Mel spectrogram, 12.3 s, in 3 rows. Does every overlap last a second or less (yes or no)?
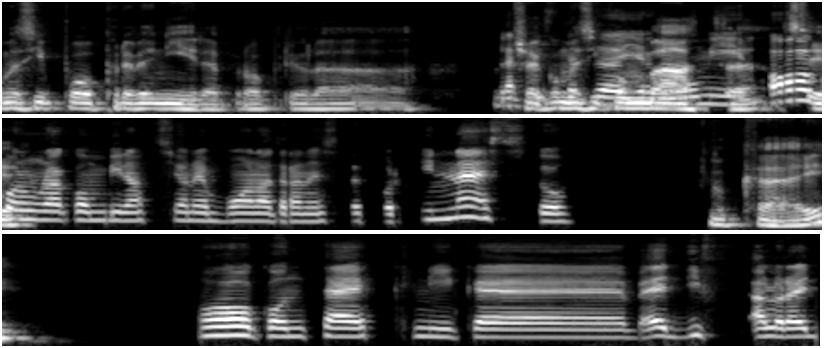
no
